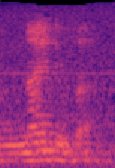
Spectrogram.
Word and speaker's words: Nineveh: How do you pronounce it? – They call it Nineveh.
